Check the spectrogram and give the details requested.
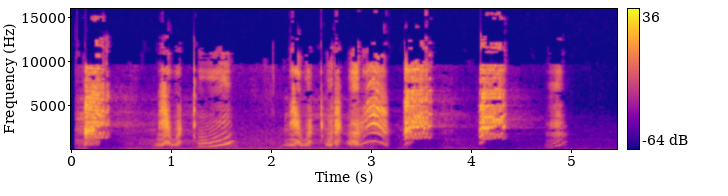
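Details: Pet parakeet chirping and chattering: bright broadband chirps mixed with rising and falling whistled sweeps and arched warbles, bursts coming in quick irregular runs with short pauses between them.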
